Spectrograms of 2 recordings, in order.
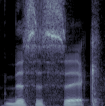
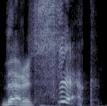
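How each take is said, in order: First: It is said flatly, without excitement. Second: It is said with lively excitement.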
